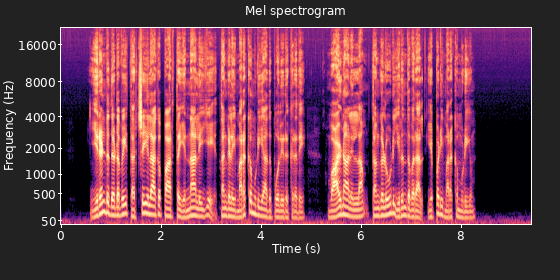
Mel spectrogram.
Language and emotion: Tamil, neutral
